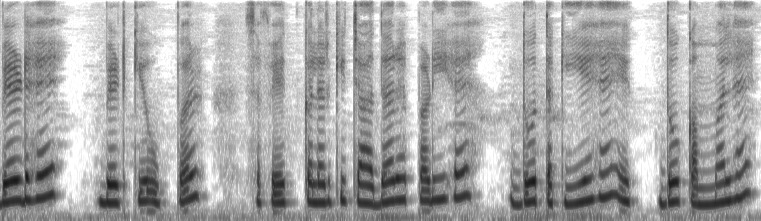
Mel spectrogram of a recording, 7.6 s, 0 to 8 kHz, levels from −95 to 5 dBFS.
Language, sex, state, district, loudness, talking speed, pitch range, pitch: Hindi, female, Uttar Pradesh, Lucknow, -16 LUFS, 150 wpm, 250-300 Hz, 270 Hz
